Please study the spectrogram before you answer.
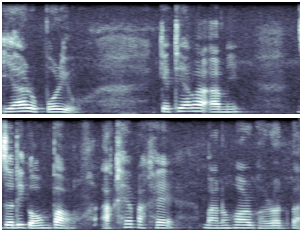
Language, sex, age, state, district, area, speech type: Assamese, female, 30-45, Assam, Charaideo, rural, spontaneous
